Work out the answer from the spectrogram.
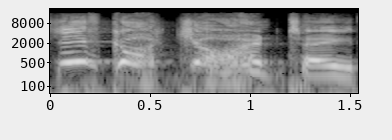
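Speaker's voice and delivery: very high, stretched, drawn-out squealing cry, acted out. Telling about feeding fish, quoting Ella, imitating Ella squealing. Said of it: "Ella is squealing".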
